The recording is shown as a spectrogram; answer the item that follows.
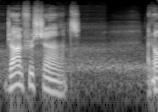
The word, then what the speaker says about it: Frusciante: of my favorite artists his name is John Khrushchev John Frusciante I don't like pronouncing his name he's the guitarist from the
